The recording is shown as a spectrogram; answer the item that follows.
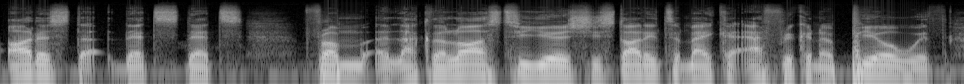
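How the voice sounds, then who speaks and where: A man from Zambia hosting a casual radio chat, halting and often repeating words. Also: fairly low pitch, level tone, dry recording. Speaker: radio show host. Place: radio studio.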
